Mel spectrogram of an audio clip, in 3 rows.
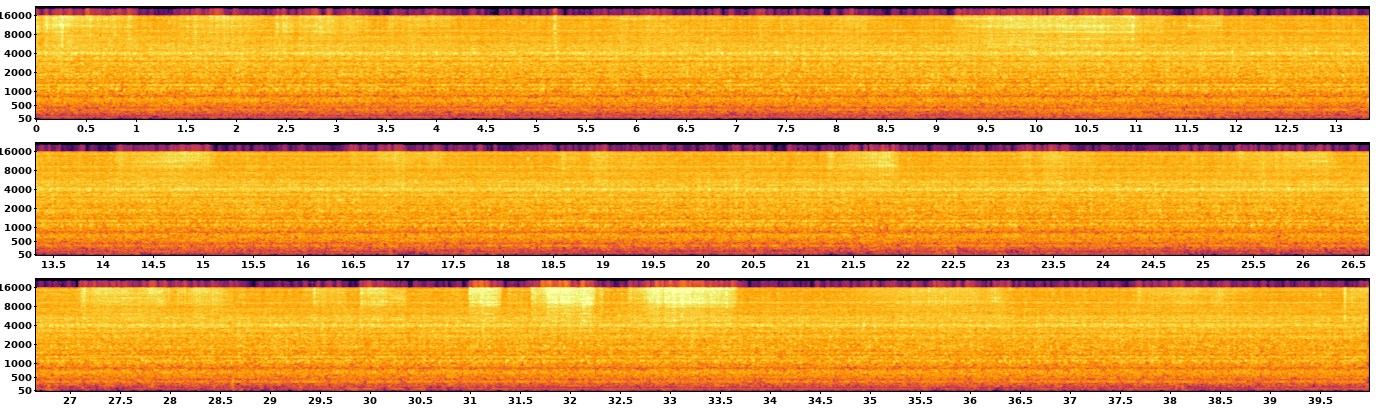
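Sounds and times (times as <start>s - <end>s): power tool motor running: 6.1s - 33.8s.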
